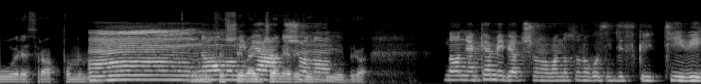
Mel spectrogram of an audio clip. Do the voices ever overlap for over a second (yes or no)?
yes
